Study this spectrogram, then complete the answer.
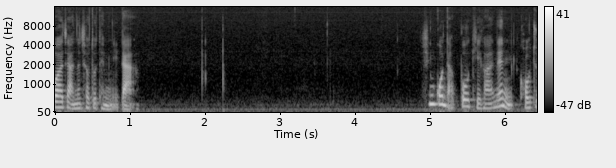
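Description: A woman speaks calmly and clearly into a close microphone, pausing briefly.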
